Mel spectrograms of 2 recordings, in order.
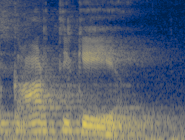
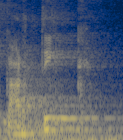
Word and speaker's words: Kartikeya: of Shiva this is kartikeya the in the eastern part and the western part is take Kartikeya and in Bengali pronunciation Kartik the last part we don't pronounce as maximum possible make it short so Kartikeya wider -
